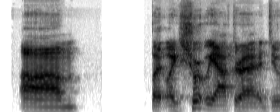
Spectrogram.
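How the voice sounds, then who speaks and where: With a Philadelphia accent, a man talks at a medium pitch with ordinary pitch variation. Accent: Philadelphia American. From Philadelphia, US. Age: 20s. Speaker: streamer. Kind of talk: casual chat. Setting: live streamed podcast.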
